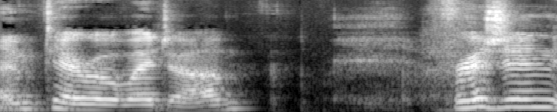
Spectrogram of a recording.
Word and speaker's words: frisson: No, it's frish. Yeah, it's pronounced frisson, but it's F R I S S O N.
